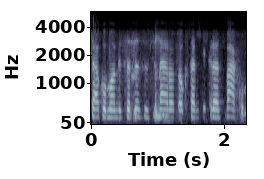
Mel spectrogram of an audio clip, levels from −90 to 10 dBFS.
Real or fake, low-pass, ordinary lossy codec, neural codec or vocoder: real; 5.4 kHz; AAC, 32 kbps; none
